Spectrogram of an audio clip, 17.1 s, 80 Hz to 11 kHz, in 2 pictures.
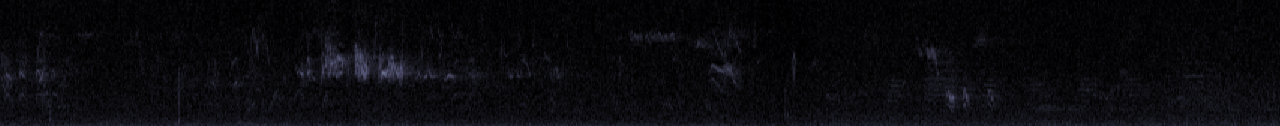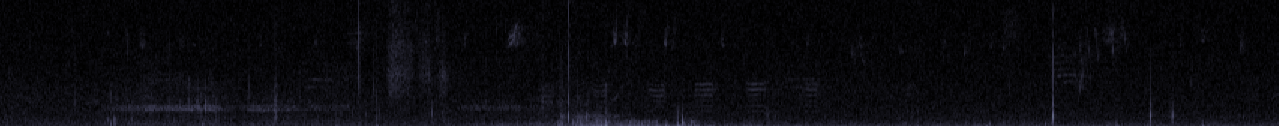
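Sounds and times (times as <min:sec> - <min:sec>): faint high bird chirps: 0:00.0 - 0:00.6, 0:01.2 - 0:08.2, 0:11.8 - 0:17.0.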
